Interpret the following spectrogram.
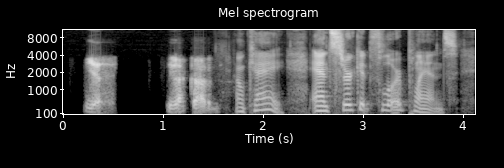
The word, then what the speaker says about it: Jacquard: Did I pronounce that correctly? Yes, Jacquard.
